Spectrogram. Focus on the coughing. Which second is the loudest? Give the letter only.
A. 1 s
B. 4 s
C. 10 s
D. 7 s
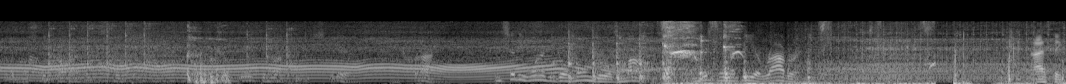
D.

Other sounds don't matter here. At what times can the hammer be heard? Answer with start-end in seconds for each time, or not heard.
0.4-3.1, 5.5-8.2.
